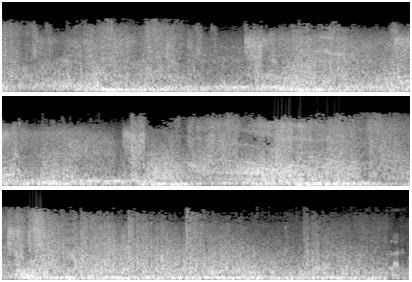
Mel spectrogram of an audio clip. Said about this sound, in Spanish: bombas de napal extienden sus lenguas de fuego pisándole los talones.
